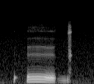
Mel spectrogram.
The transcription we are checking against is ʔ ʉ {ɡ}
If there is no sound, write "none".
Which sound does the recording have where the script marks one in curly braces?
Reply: ɡ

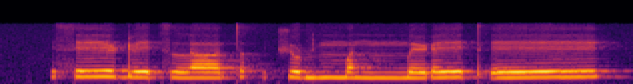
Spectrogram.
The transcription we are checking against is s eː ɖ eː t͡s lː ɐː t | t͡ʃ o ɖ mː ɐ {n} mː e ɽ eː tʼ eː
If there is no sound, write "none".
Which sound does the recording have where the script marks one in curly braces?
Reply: n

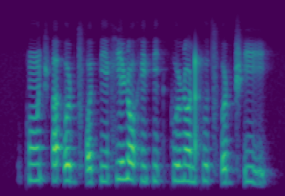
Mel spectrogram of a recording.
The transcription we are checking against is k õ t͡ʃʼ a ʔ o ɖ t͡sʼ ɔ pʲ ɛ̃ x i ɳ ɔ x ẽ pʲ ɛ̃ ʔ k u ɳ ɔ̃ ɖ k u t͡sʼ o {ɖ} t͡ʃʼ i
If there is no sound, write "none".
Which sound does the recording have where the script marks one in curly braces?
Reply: ɖ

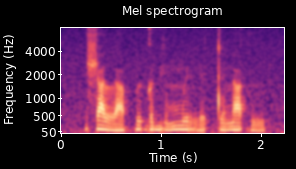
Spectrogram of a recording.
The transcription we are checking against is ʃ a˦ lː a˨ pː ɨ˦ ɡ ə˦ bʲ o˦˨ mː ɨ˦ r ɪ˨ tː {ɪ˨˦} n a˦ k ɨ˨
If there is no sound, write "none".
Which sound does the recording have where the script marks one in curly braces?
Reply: ɪ˦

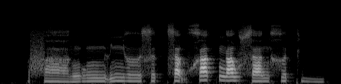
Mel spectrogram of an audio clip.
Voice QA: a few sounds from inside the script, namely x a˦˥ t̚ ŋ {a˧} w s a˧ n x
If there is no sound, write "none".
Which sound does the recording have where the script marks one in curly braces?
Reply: a˧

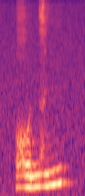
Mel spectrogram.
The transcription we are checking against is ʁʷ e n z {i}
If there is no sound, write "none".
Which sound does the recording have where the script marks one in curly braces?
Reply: i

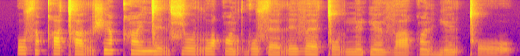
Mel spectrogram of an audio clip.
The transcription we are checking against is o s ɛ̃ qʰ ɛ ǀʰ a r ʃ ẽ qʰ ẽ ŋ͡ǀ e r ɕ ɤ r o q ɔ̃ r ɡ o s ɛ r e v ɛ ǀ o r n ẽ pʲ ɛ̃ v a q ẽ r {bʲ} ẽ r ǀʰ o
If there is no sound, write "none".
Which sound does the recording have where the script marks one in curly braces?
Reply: bʲ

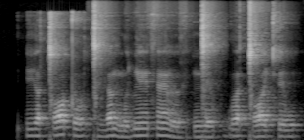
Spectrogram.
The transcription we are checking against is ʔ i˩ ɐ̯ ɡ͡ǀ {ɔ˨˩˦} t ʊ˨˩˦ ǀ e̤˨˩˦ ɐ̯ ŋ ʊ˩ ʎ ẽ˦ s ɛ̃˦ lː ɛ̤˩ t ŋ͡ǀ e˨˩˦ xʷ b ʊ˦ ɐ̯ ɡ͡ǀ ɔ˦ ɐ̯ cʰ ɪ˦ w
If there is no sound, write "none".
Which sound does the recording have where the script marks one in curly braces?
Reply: ɔ˦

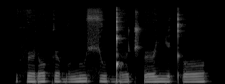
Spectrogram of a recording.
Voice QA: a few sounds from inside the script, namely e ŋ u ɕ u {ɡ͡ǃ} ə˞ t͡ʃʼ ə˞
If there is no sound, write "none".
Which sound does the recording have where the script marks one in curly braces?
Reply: ɡ͡ǃ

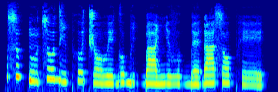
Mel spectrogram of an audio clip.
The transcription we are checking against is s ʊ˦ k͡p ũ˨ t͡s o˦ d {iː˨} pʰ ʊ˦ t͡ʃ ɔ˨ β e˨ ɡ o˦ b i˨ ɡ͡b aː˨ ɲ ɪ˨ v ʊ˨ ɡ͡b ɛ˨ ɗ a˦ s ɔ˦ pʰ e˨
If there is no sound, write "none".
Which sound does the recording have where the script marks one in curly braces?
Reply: i˨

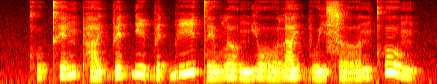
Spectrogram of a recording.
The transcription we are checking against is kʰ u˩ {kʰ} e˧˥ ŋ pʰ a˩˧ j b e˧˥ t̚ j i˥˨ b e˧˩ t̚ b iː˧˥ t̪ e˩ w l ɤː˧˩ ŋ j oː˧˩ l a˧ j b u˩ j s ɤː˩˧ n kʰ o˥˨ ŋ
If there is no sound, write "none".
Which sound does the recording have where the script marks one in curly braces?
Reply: kʰ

